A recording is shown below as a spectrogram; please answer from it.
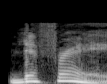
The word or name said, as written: defrayer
